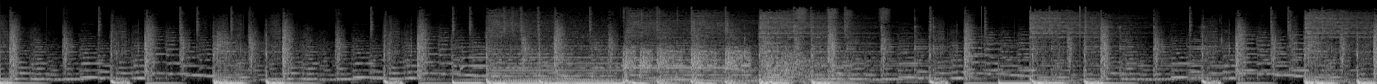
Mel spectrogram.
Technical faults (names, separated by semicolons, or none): word clock ticks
